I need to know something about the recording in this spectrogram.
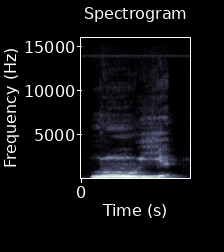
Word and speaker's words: nouille: Nouille, nouille, nouille, O-U-I-2-L-E, se prononce ouille, nouille.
